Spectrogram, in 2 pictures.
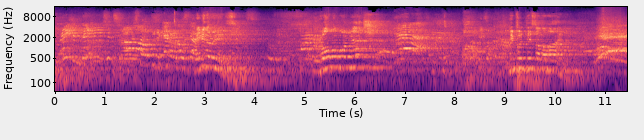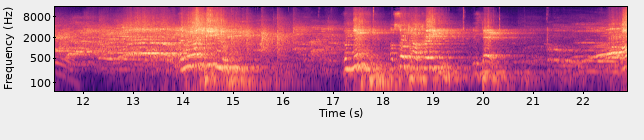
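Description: A man shouts forcefully into a microphone over a loudspeaker in a large echoing hall.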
